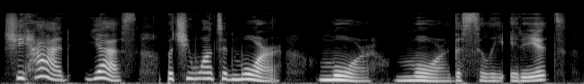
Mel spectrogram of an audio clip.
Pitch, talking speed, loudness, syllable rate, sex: 210 Hz, 125 wpm, -17 LUFS, 3.2 syllables/s, female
